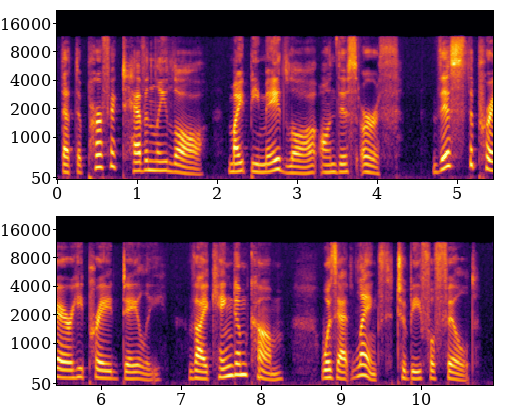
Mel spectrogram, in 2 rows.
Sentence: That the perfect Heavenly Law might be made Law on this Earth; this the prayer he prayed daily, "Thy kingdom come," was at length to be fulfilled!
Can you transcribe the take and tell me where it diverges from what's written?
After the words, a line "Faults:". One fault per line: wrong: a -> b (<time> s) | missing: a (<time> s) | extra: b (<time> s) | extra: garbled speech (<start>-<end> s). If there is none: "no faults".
That the perfect Heavenly Law might be made Law on this Earth; this the prayer he prayed daily, "Thy kingdom come," was at length to be fulfilled!
Faults:
no faults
